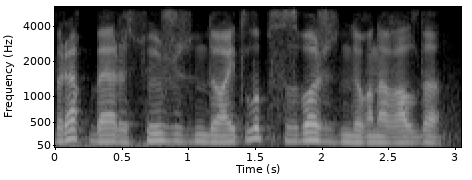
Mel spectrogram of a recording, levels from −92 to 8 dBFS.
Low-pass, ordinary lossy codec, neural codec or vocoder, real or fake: 5.4 kHz; Opus, 32 kbps; none; real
